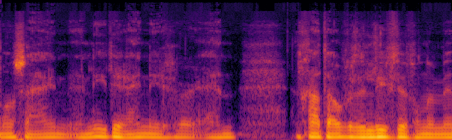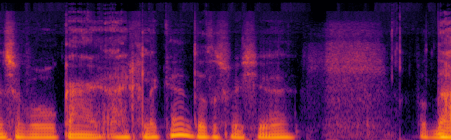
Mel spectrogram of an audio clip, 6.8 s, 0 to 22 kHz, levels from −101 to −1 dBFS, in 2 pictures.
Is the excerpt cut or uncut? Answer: uncut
